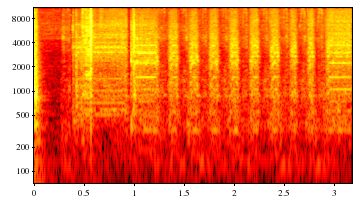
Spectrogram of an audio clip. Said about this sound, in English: The printer and its table start jostling from side to side as a little shape starts to form on its deck.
